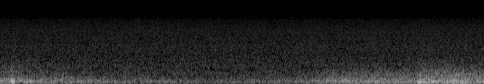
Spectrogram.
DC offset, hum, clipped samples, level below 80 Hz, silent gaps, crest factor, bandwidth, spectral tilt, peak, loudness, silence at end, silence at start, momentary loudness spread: under 0.1%; none; under 0.1%; -46 dBFS; none; 22 dB; 15.5 kHz; -6 dB/octave; -14 dBFS; -36 LUFS; 0 s; 0 s; 13 LU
